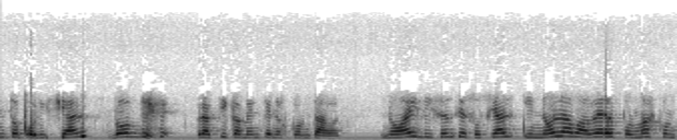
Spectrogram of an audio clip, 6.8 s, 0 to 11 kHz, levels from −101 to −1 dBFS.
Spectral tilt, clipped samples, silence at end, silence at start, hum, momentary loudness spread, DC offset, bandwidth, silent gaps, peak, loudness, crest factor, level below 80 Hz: -6 dB/octave; under 0.1%; 0.05 s; 0 s; none; 10 LU; under 0.1%; 4.1 kHz; none; 0 dBFS; -18 LUFS; 18 dB; -68 dBFS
